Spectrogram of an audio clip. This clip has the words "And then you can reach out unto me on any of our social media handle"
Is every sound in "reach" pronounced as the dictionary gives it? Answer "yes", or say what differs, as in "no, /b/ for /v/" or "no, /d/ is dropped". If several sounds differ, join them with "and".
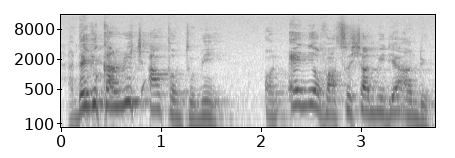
yes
